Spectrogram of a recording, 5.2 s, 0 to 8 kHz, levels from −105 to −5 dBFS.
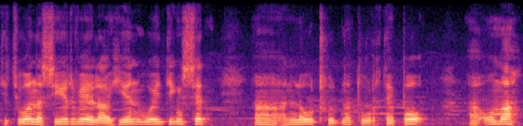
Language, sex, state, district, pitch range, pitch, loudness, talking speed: Mizo, male, Mizoram, Aizawl, 125-150 Hz, 145 Hz, -18 LUFS, 185 wpm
